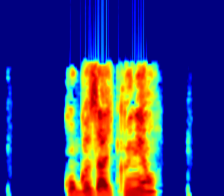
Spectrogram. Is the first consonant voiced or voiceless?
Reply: voiceless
